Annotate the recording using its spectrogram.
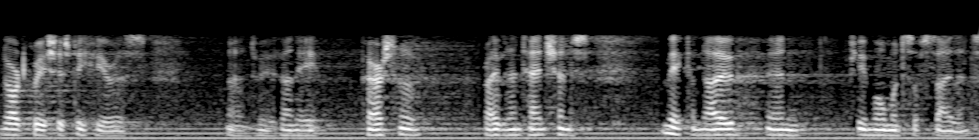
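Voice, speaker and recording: Recorded with audible room echo and light background noise, a man talks at a fairly slow pace with long, frequent pauses. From Ireland. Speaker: priest. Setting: church livestream. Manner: formal, warm, measured. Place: church.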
